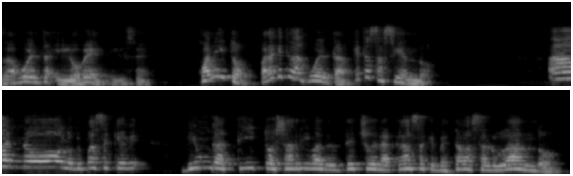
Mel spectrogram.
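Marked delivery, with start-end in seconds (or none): 1.9-4.4 mother scolding. Acted. Mother questions boy, voiced high. 5.4-11.3 put-on high, bright-eyed little boy fibbing; a lightly voiced child making up a story; boy's excuse. Niño disculpándose ante la madre, voz aguda de niño.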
